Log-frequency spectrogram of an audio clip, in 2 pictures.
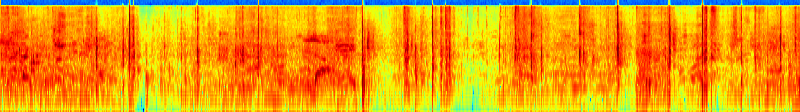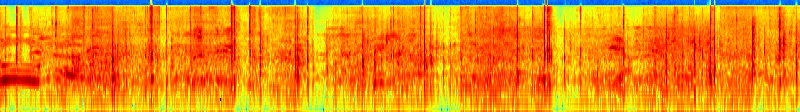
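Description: Skateboards on a concrete flatground: urethane wheels rolling, with repeated sharp clacks of tails popping and boards landing throughout. Voices are heard now and then, one about eight seconds in.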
